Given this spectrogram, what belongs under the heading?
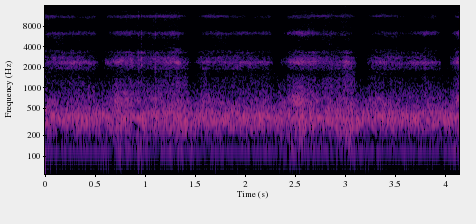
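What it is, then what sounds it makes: Wooden maraca handle, rubbed. Fingertips rub and scratch along the slender wooden handle of a single gourd maraca held horizontally. The result is a quiet, steady dry scraping hiss with a bright, airy edge and faint tonal bands, broken by brief gaps between repeated strokes.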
